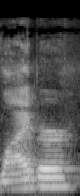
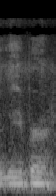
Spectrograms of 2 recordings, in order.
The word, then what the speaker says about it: Leiber: we're looking at Fritz supposed to be pronounced LIBOR but almost everybody I know says Lieber so I'm gonna say Lieber because that's what I've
